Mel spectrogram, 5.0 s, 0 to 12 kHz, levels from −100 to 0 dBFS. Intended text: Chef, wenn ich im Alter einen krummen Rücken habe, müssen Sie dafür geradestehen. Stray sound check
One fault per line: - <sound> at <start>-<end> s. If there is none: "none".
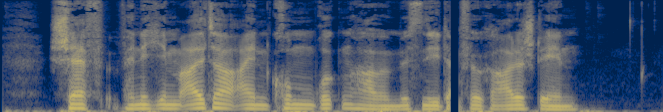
- dropout at 3.4-3.5 s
